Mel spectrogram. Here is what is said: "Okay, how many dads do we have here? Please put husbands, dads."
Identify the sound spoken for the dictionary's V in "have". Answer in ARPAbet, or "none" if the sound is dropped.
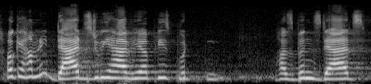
V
